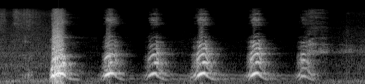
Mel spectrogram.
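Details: Ankita, a female husky almost one year old, keeps arguing after being told 'enough': one loud yelp followed by five arched, woo-like barks repeated roughly every half second, gradually softening.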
